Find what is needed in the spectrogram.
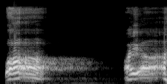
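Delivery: put-on high, loud call of a child to father; child yelling. Child shouting across the house to father, loud yell. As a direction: bellow for dad like an impatient kid. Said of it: "Kadang anak-anak kita itu teriak".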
